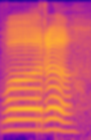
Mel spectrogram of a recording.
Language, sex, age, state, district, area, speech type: Marathi, female, 30-45, Maharashtra, Nagpur, urban, read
